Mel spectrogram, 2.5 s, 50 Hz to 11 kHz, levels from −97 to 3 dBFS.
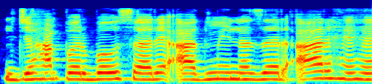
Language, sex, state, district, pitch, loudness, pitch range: Hindi, female, Jharkhand, Palamu, 245 Hz, -12 LUFS, 240-250 Hz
